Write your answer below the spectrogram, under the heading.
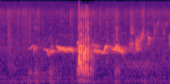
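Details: A six-week-old Boston Terrier puppy gives one long, high, wavering whine that dips and rises, broken midway by a brief louder squeal, then trails off softly.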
